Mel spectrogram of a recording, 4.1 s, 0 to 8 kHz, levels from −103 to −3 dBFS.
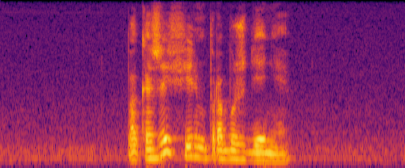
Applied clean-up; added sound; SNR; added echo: none; none; none; none.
